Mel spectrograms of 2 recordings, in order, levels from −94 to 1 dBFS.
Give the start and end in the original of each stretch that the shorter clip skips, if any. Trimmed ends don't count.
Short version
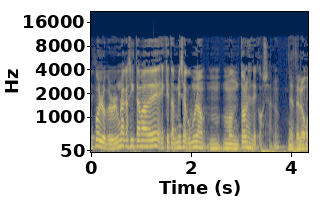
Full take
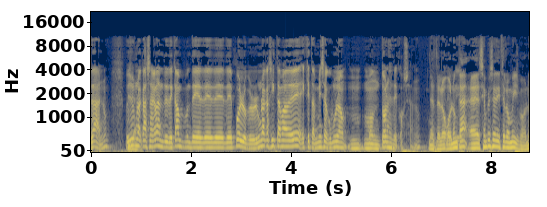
none

